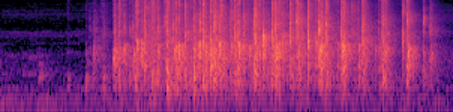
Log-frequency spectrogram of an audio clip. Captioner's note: applause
